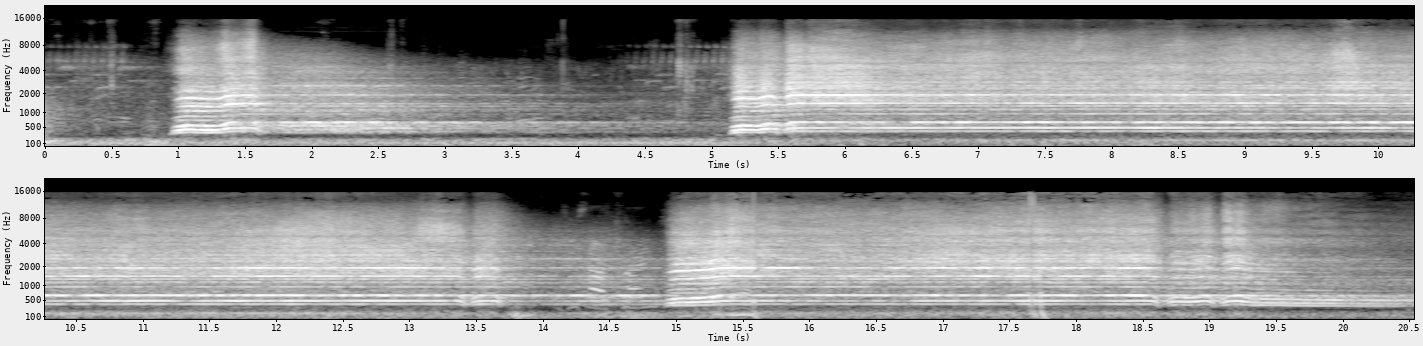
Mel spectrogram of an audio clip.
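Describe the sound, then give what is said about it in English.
A restored steam locomotive of the Cass Scenic Railroad in Cass, Pocahontas County, West Virginia, blows its whistle three times: one short blast, then a long sustained one, then another long blast, loud, with hissing steam and a low rumble underneath. “You will enjoy the experience of this relaxing rail ride on a steam engine that has been restored.”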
